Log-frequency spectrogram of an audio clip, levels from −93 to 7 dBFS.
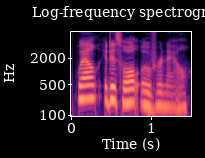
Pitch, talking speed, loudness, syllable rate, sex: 185 Hz, 240 wpm, -18 LUFS, 5.3 syllables/s, female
